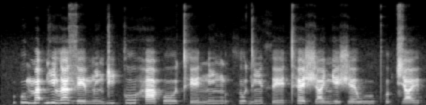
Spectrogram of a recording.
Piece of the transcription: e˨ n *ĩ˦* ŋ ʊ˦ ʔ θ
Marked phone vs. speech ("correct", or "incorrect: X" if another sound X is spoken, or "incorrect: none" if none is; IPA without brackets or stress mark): correct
